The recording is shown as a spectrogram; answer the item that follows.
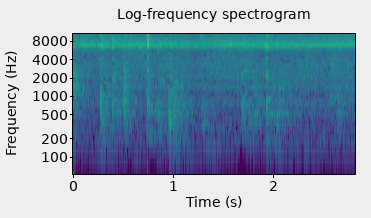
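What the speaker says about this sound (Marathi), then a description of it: "चांगला असा तेलामध्ये परतून घ्यायचा आपण" Chopped onion sautéing in hot oil in a pan over a low gas flame for a raw jackfruit bhaji, giving a soft, steady sizzle broken by light stirring scrapes and taps, close by with no talking.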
